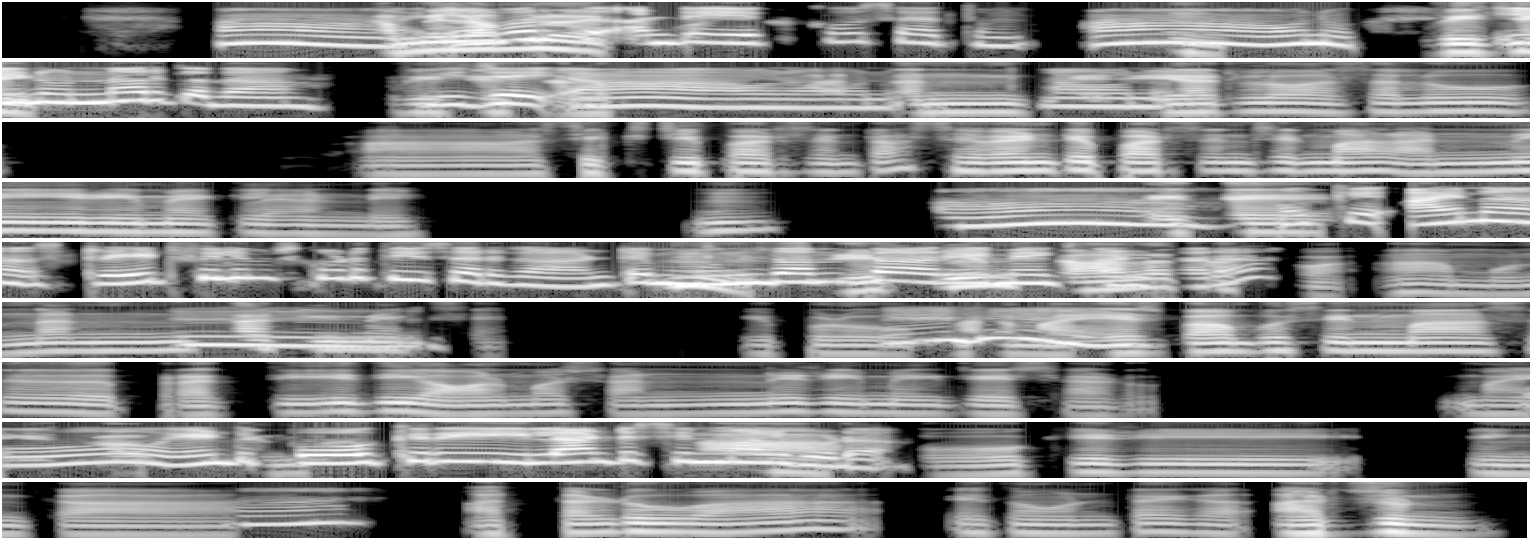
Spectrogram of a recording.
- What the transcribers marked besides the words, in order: distorted speech; in English: "కెరియర్‌లో"; in English: "సిక్స్టీ పర్సెంట్"; in English: "సెవెంటీ పర్సెంట్"; in English: "రీమేక్‌లే"; in English: "స్ట్రెయిట్ ఫిల్మ్స్"; in English: "స్ట్రెయిట్ ఫిల్మ్స్"; in English: "ఆల్‌మోస్ట్"; in English: "రీమేక్"
- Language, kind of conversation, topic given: Telugu, podcast, ఒక సినిమాను మళ్లీ రీమేక్ చేస్తే దానిపై మీ అభిప్రాయం ఏమిటి?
